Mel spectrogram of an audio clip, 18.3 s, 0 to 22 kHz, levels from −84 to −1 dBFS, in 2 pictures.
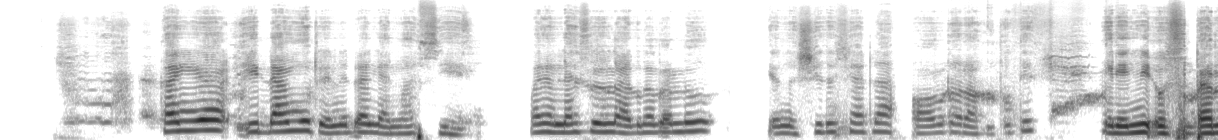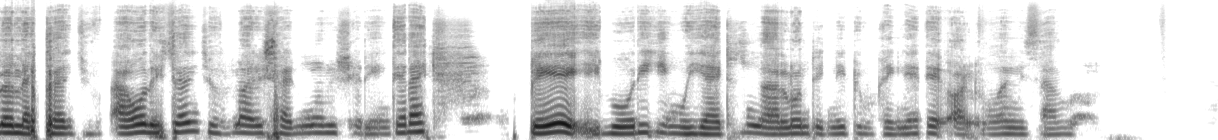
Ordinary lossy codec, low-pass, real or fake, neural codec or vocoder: none; none; fake; codec, 44.1 kHz, 1.7 kbps, Pupu-Codec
